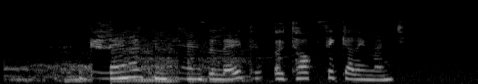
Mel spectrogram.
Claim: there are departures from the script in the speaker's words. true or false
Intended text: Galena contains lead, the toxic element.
true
